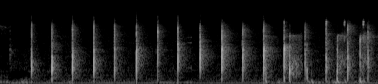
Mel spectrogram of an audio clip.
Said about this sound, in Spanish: Y, para aquellos que se quedaron y que hoy lo, recuerdan a cada ser eh, familiar, amigo que, estuvo ahí y que cayó, pues un aplauso para ellos y, qué valientes aquellos que se quedaron y que siguen aquí.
